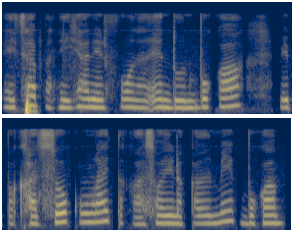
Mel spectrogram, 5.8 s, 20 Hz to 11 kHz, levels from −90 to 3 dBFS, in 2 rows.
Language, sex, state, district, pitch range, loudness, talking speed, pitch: Mizo, female, Mizoram, Aizawl, 220-245 Hz, -26 LUFS, 215 wpm, 230 Hz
